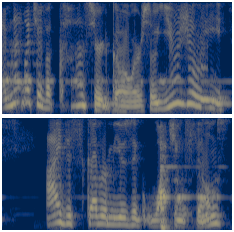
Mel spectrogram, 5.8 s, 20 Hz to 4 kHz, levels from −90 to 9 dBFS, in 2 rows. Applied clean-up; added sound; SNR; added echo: neural mask model RNNoise.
